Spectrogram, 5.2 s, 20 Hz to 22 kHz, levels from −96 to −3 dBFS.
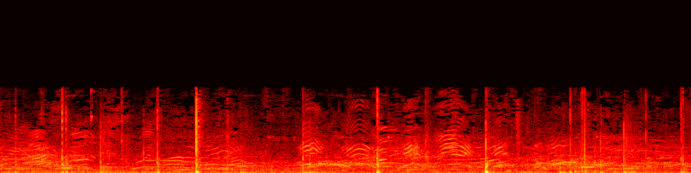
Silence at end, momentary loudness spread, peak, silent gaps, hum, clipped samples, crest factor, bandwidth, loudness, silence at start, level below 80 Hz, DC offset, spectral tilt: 0 s; 9 LU; -6 dBFS; none; none; under 0.1%; 32 dB; 11.5 kHz; -38 LUFS; 0 s; -50 dBFS; under 0.1%; -4.5 dB/octave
